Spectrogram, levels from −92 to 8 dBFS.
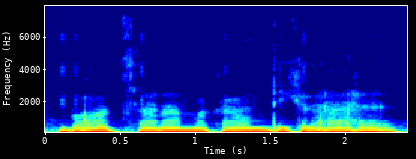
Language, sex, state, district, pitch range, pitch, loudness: Hindi, male, Bihar, Patna, 110-120 Hz, 115 Hz, -10 LUFS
